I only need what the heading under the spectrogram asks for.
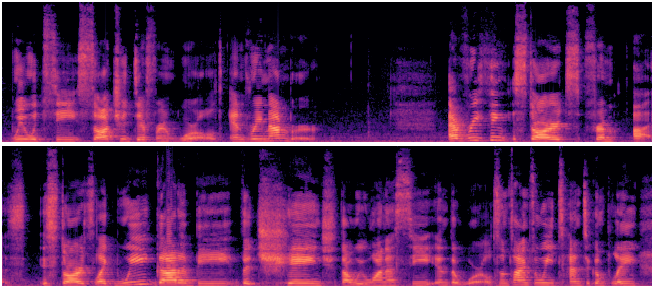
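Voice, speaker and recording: The voice is bright and sharp in tone, with a non-native accent, a fairly slow pace and ordinary pitch variation. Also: woman, high pitch for a woman. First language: not English. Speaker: podcast host. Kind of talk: solo podcast monologue. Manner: casual, conversational.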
